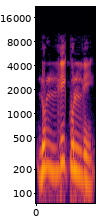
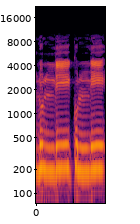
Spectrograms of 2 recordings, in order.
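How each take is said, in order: First: The 'i' vowels are kept short. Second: The 'i' vowels are stretched out long. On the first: The speaker calls it right. "बगैर खींचे बगैर झटका दिए इसे मारूफ पढ़ेंगे" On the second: The speaker calls it wrong. "इस तरह खींचना नहीं"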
